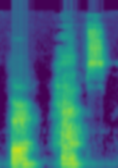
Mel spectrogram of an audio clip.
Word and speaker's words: perhaps: you say, for example, the word perhaps. It has 2 syllables. Per is unstressed because the stress is on the haps, perhaps. So as a result, you put the unstressed schwar for the per.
